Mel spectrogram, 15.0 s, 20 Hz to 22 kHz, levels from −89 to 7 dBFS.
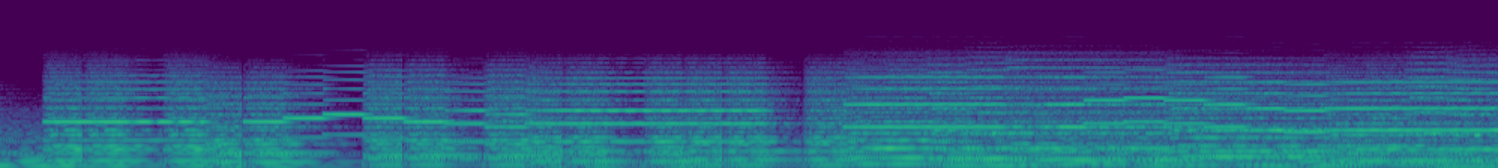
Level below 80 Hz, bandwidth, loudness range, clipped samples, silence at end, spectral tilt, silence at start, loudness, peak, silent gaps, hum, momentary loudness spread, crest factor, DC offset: -44 dBFS; 8.6 kHz; 2 LU; under 0.1%; 0 s; -6 dB/octave; 0 s; -29 LUFS; -16 dBFS; none; none; 5 LU; 14 dB; 0.1%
